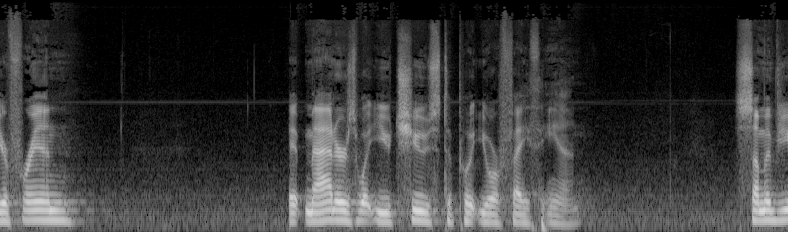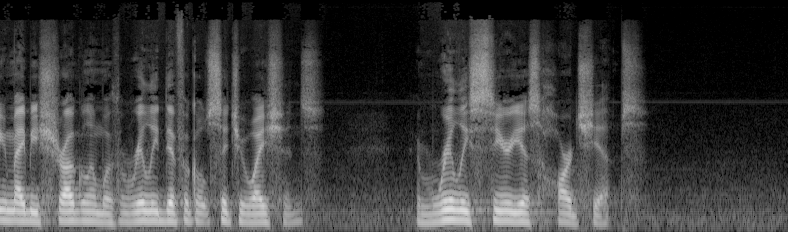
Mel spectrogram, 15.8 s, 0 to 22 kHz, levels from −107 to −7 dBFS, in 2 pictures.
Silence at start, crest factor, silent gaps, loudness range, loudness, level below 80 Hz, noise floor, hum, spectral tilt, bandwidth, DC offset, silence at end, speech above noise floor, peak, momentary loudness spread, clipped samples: 0 s; 22 dB; none; 5 LU; -30 LUFS; -64 dBFS; -66 dBFS; none; -5.5 dB/octave; 16.5 kHz; under 0.1%; 1.5 s; 36 dB; -10 dBFS; 15 LU; under 0.1%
